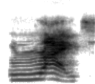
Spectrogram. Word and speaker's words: write: We have right. The W here is silent. So as you can see a pattern here, whenever we have W and R at the beginning of a word, the W is silent.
